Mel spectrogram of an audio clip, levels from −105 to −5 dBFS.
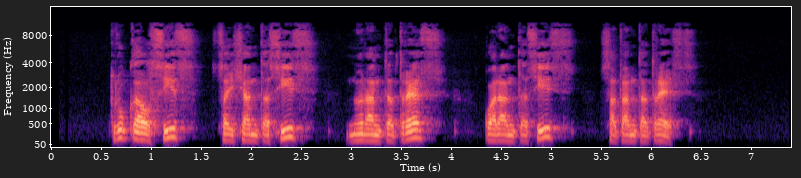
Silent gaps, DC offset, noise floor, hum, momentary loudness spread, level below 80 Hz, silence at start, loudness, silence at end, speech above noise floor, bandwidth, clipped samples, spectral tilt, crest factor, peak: none; under 0.1%; -84 dBFS; none; 18 LU; -82 dBFS; 0.6 s; -28 LUFS; 1 s; 57 dB; 11 kHz; under 0.1%; -4.5 dB/octave; 22 dB; -8 dBFS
